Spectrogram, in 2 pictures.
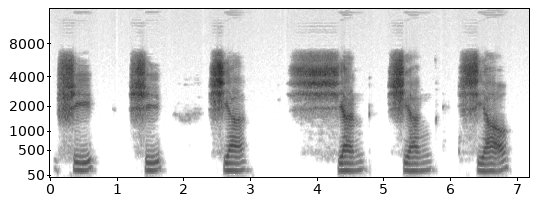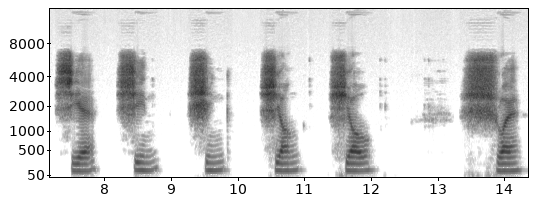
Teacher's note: La X, que hem dit que era com una SH, però amb les dents juntes, de dalt i de baix juntes i deixant anar l'aire. I aquí en la X pronunciaríem la I.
